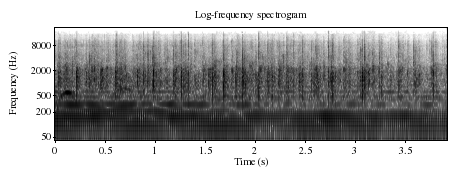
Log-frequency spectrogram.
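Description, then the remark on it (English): An audience breaks into a steady round of applause for the guest experience team who greeted them on their way in, many hands clapping in a dense, continuous patter at a fairly even level for several seconds, over a low steady hum. “If you were greeted, high-fived, hugged, maybe even greeted with a holy kiss on your way in, will you just give a round of applause to that team that did that?”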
